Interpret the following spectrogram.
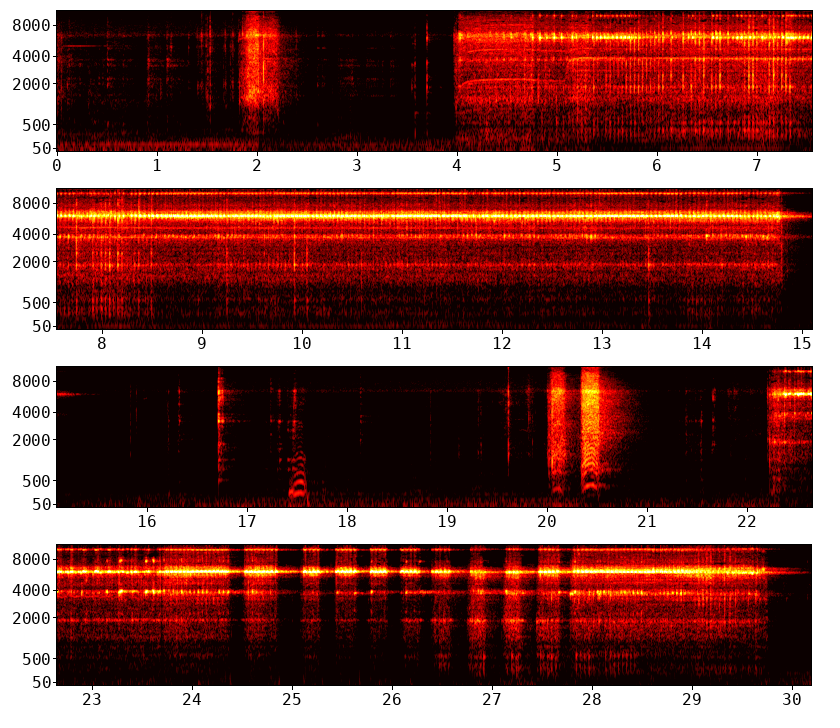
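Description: Cordless drill boring into the aluminium of an ATV clutch side cover, with a steady high motor whine. It gives a short burst about two seconds in, runs for about ten seconds from four seconds in, gives another short burst around twenty seconds, then runs again from a little past twenty-two seconds, breaking off and restarting many times in quick succession.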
